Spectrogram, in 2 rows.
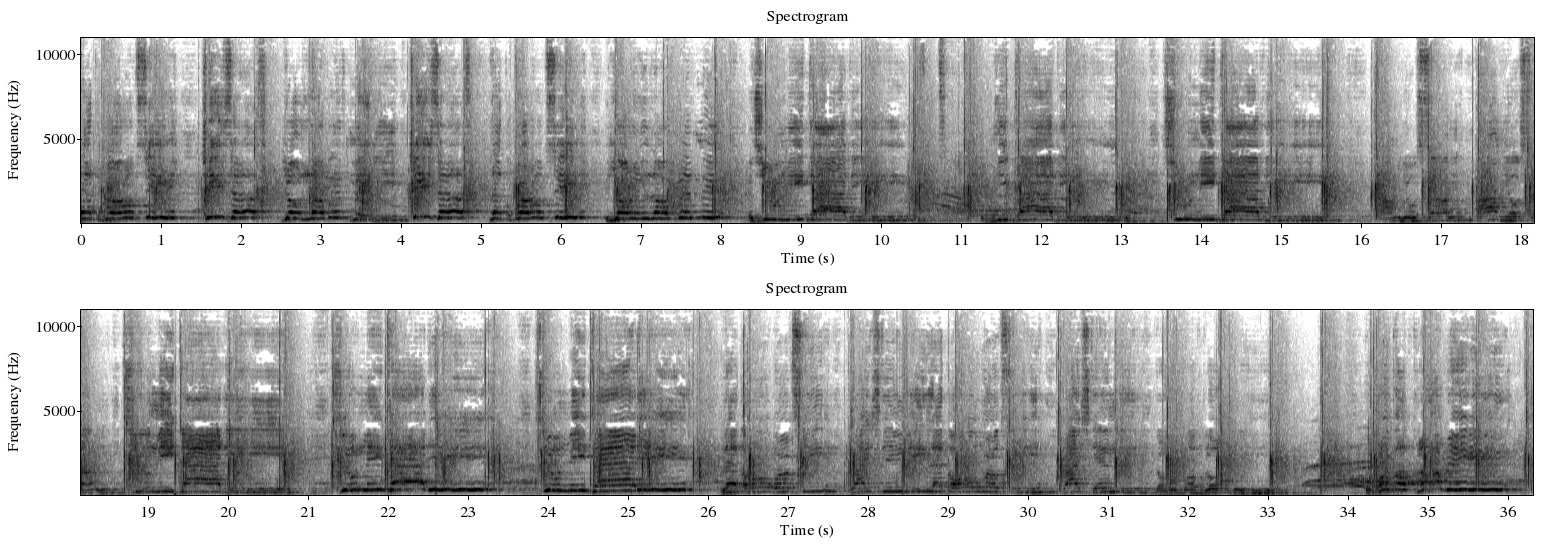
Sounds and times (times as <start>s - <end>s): Male singing: 0.0s - 33.4s, 34.2s - 36.3s.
